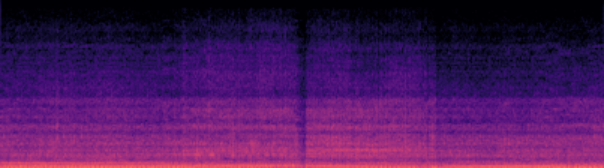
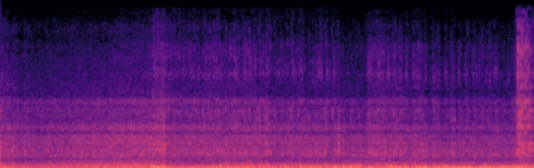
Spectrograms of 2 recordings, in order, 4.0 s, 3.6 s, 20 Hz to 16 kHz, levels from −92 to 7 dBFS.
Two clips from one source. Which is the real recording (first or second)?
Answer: second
